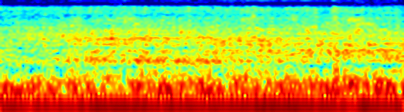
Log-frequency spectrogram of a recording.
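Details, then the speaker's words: Backyard pond at spring start-up: steady rushing waterfall with low uneven gurgle underneath; waterfall choking because the filter pad is clogged with debris (helicopter seeds, leaves); fix is changing and rinsing the filter pad often. "can hear it gurgling. So that's the main thing in the spring. It's just changing your filter pad and rinsing it off very often."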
